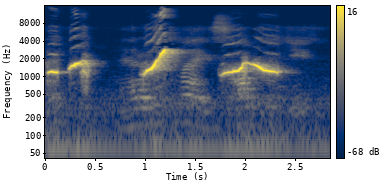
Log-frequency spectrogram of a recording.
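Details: Cockatiel kept as a singing, talking pet whistles three tonal phrases: a short two-part note, a long steeply rising whistle, then an arched note that climbs and falls away, with brief gaps between.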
